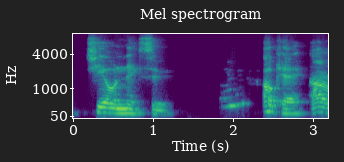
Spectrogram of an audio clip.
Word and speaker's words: Chionesu: Just break it in syllables. It's Chionesu. Chionexu.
